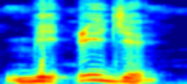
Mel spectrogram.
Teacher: huruf ja berharokat sukun atau mati. Maka dibaca pantul. Bi'ij. Ya, harus dipantulkan ya.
